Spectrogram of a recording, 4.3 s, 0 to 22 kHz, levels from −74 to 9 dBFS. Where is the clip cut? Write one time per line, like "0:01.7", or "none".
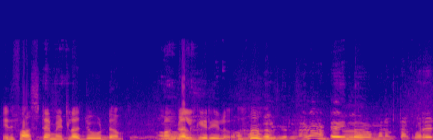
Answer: none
